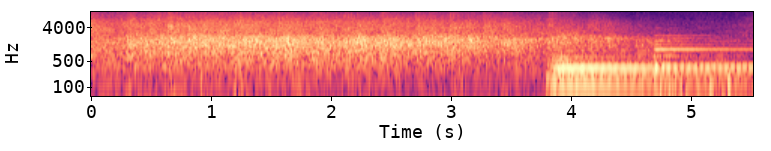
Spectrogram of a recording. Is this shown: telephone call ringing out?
no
